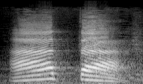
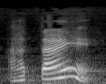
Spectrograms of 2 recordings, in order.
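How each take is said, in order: First: It sounds annoyed, dropping at the end. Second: It sounds happy, rising at the end.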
